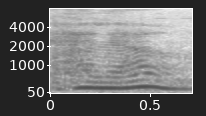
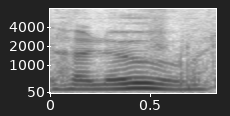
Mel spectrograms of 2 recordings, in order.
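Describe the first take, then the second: First: It is said in a female voice. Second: It is said in a put-on male voice. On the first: It is the speaker's own voice. "And I'm all like" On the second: It imitates the partner's voice. "because you're all like"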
